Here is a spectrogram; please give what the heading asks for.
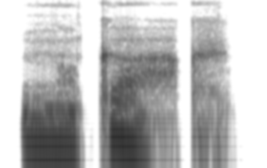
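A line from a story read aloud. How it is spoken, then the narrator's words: Trembling whisper of great ruler. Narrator (Russian): прошептали трясущиеся губы великого повелителя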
